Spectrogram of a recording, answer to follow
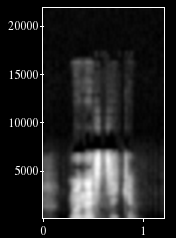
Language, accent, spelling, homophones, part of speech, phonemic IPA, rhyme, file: French, France, monastique, monastiques, adjective, /mɔ.nas.tik/, -ik, LL-Q150 (fra)-monastique.wav
- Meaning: monastic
